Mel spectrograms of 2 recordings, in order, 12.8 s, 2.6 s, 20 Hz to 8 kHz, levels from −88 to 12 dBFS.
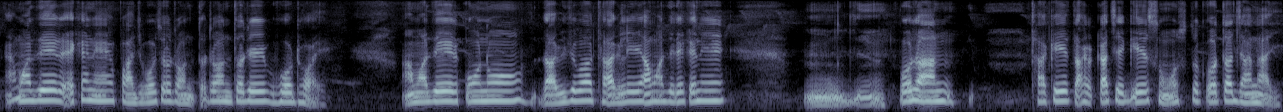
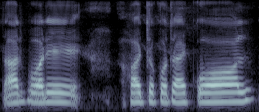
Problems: background sounds at intervals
